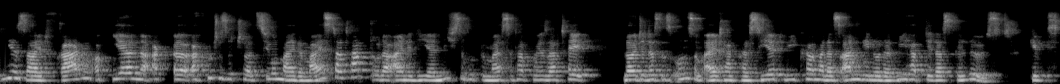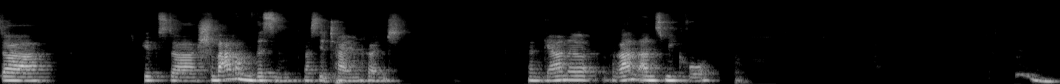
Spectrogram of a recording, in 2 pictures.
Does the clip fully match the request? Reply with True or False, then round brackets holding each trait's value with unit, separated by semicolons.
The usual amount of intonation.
True (3.1 semitones)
